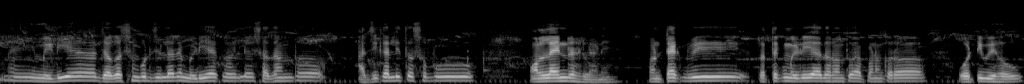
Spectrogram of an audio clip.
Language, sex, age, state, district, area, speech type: Odia, male, 30-45, Odisha, Jagatsinghpur, urban, spontaneous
